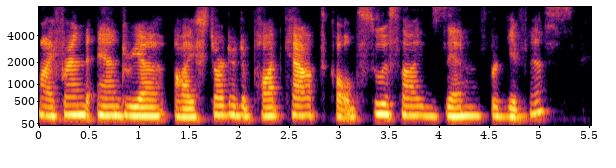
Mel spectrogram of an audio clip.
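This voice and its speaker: Speaking with hardly any pauses and very even loudness, a woman sounds somewhat breathy and uses a monotone, flat intonation. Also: medium pitch for a woman, fairly slow pace. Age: 60s. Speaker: transformational speaker and author. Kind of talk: interview testimony. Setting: podcast interview.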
